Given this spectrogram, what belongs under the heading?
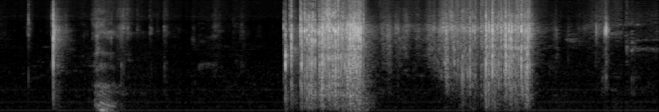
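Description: Tarot cards handled and shuffled up close, with a couple of short taps and snaps followed by two longer, loud riffling bursts.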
